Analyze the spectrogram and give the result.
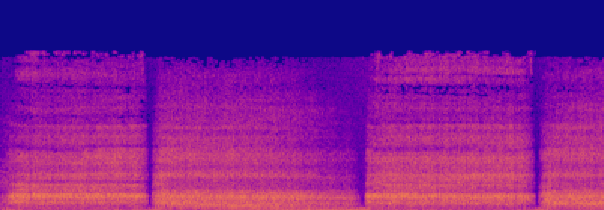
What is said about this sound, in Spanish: Fuerte la respiración. Jalando el aire, eso, sin cortar.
